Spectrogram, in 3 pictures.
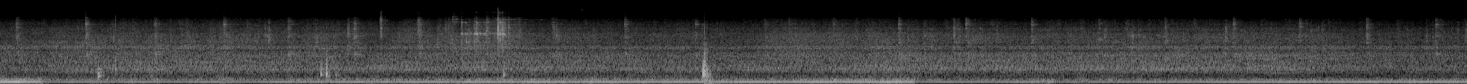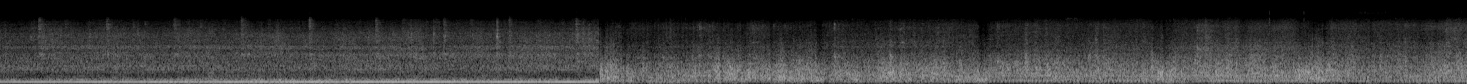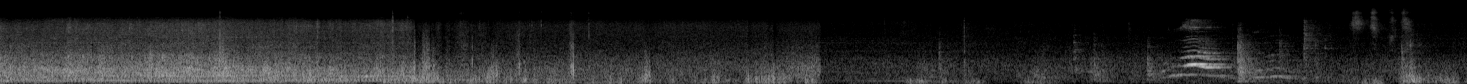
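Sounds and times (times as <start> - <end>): engine humming: 0.0 - 44.0
wind buffeting microphone: 13.4 - 37.6, 38.4 - 40.0, 43.0 - 44.0.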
